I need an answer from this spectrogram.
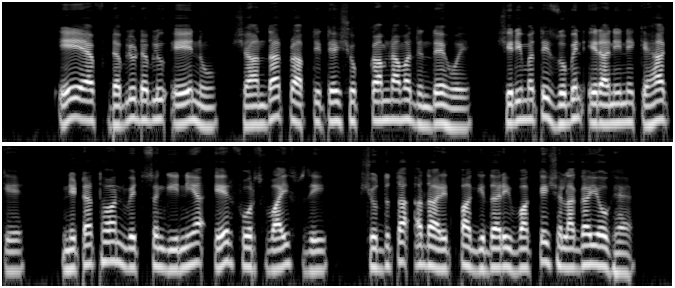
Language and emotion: Punjabi, neutral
